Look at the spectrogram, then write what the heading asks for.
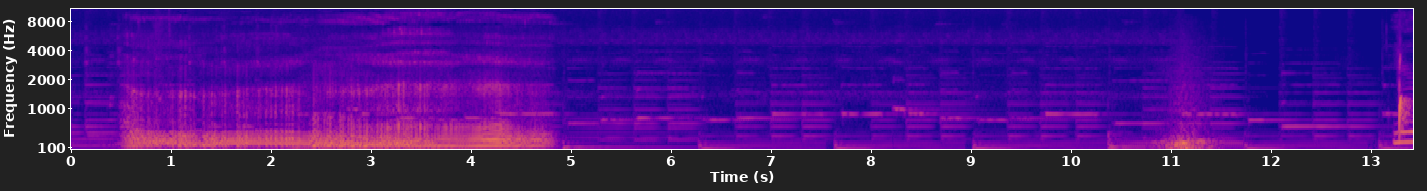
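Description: A Eurasian lynx gives a harsh, rasping growl lasting about four seconds, followed by soft background music.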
